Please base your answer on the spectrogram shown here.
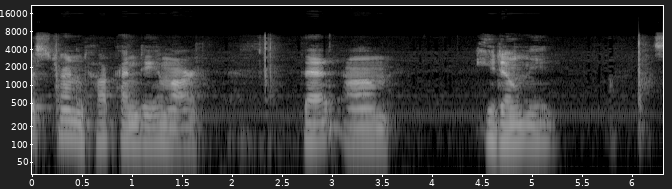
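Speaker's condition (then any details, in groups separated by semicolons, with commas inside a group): Neurological disease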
